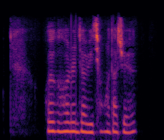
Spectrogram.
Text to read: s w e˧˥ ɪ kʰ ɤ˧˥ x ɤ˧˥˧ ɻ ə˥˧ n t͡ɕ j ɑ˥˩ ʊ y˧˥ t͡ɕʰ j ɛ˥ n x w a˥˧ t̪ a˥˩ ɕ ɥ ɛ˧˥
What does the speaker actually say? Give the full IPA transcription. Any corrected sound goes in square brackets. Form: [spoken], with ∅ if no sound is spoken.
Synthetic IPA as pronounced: [x] w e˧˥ ɪ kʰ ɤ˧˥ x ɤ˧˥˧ ɻ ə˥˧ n t͡ɕ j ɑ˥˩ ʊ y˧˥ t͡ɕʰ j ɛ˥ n x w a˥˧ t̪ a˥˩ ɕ ɥ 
